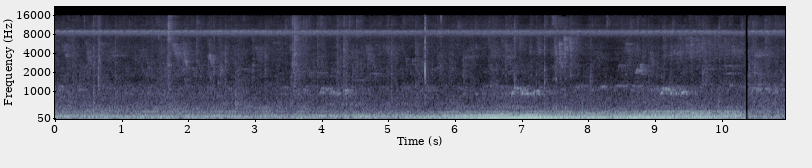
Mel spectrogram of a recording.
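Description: Outdoor ambience: a low rumble of wind or handling noise on the microphone, louder past the middle, with a steady high-pitched whine and a few short bird chirps. It breaks off abruptly near the end.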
